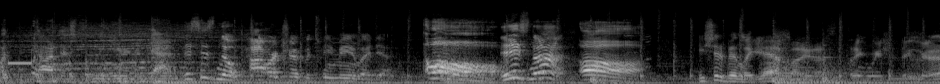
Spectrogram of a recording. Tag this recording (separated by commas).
Speech, Music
